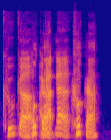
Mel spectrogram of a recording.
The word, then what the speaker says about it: kookaburra: what's a kookaburra kokobaro americans have a problem with pronouncing kookaburra i don't know why bara burra say it slow kuka i got that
